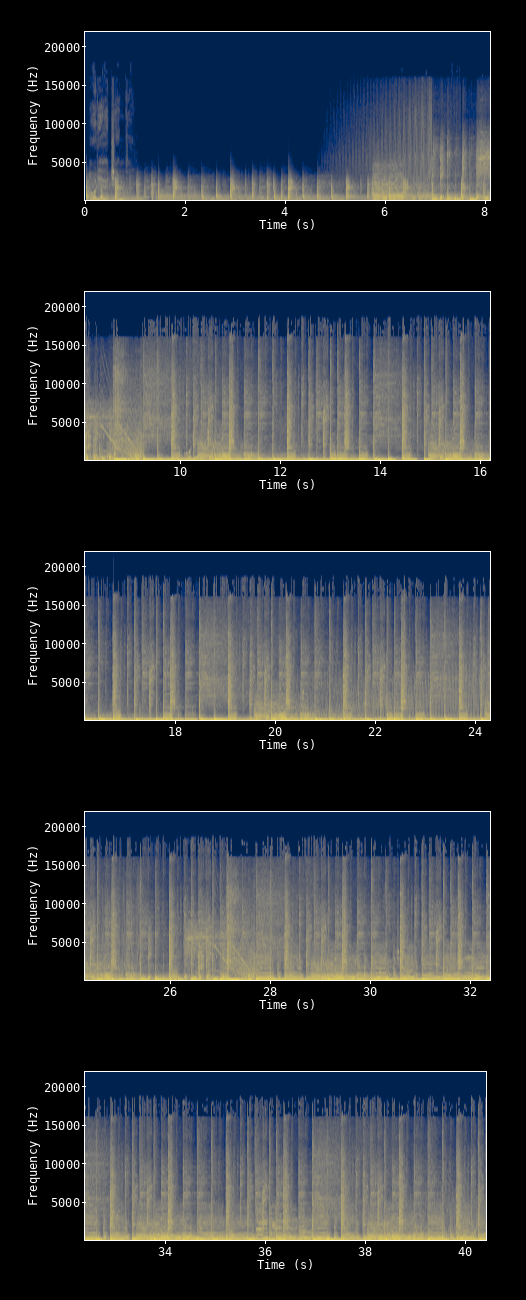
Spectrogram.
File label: cool rock beat sports kit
